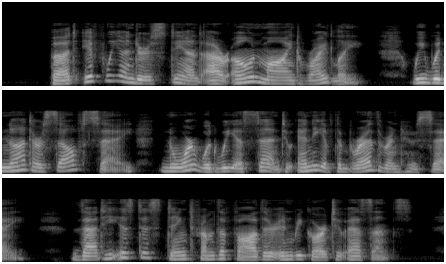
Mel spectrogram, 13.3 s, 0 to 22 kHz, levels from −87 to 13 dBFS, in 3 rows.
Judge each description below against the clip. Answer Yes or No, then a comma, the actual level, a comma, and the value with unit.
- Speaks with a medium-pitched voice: Yes, medium, 165 Hz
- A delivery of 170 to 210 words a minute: No, average, 160 wpm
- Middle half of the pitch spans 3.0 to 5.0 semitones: Yes, average, 3.9 semitones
